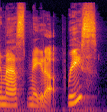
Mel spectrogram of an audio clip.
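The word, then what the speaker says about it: Rhys: Reys, RH YS, is a popular name in America. No. In the UK, yeah. And I think that's why I knew how to pronounce it correctly. If anyone ever says Ryan around me, just know you will face my wrath.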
